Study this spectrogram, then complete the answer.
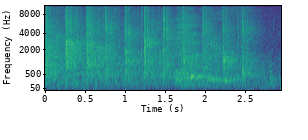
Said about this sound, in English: I heard you parents on the panel last week did a fantastic job. Clap. It's good.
